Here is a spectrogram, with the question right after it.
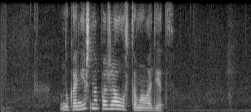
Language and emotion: Russian, positive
